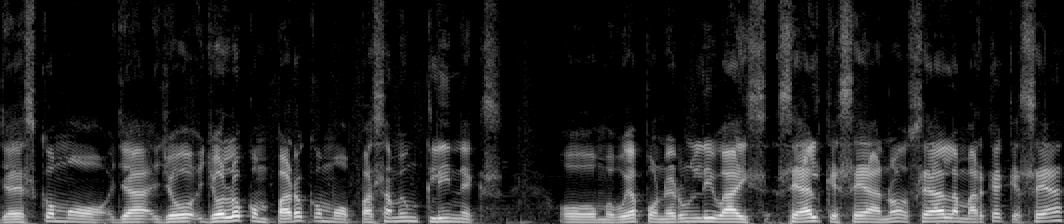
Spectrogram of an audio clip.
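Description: Using a normal speaking voice, a man speaks at a fairly slow pace and a fairly high pitch with ordinary pitch variation. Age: 50s. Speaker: pizzeria owner. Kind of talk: casual interview.

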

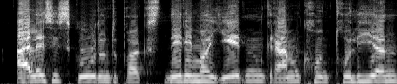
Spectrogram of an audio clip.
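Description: A woman with an ordinary speaking voice at a fairly slow pace. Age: 50s. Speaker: podcast co-host, business consultant. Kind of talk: casual chat.

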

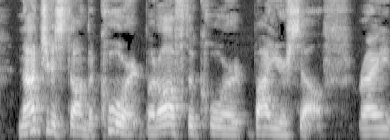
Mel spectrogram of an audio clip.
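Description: A man's fairly high voice moves at a fairly slow pace with ordinary pitch variation. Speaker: accounting firm partner. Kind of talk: interview. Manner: hesitant, many fillers.

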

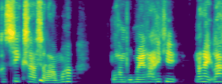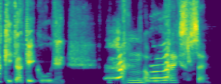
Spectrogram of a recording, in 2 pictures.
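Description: A woman with a bright, sharp tone and vocal fry talks at a fairly quick pace and fairly high pitch, her pitch swinging very widely. She leaves long, frequent pauses, and the sound is dry and close with no echo.

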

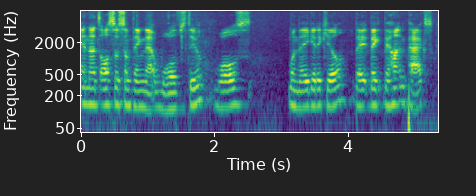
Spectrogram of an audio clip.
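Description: A somewhat breathy man with an American accent, medium pitch, monotone, flat intonation and a moderate pace. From Kansas City. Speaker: podcast co-host. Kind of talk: casual chat.

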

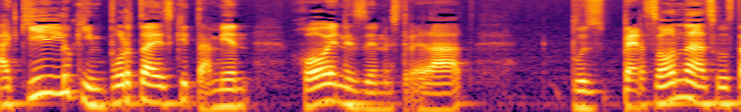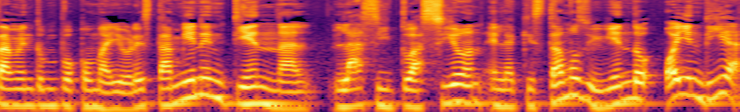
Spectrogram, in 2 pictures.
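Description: A man with an unremarkable speaking voice talks at a fairly slow pace, fairly high in pitch, with ordinary pitch variation. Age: 20s. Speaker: podcast host, university student. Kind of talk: motivational podcast monologue.

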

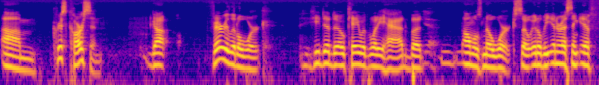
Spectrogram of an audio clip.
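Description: The speaker uses lively intonation at a moderate pace, broken by long, frequent pauses. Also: man. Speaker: football podcast co-host. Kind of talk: casual chat.

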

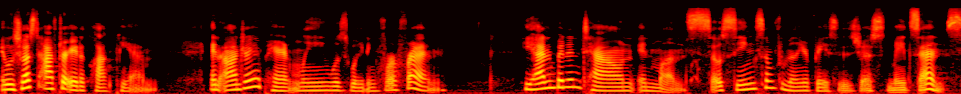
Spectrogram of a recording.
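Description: A woman has an ordinary speaking voice, fairly low in pitch, with lively intonation at a moderate pace. The recording is very clean, with a silent background. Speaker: true crime podcaster. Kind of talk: true-crime narration, storytelling a case in a steady, serious tone. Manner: conversational and sassy in intros, then grave and measured in the retelling.

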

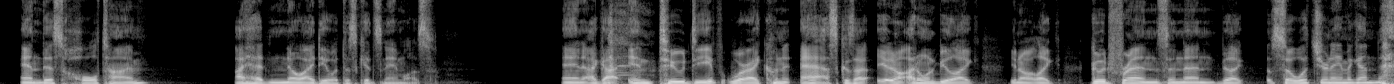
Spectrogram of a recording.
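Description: Over a silent background in a very clean recording, a man with an unremarkable speaking voice and an American accent talks at a moderate pace, his fairly low pitch carrying lively intonation in a dry, close sound with no echo. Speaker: podcast co-host. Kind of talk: casual chat.

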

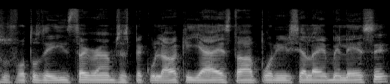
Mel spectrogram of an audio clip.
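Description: At a fairly quick pace, a man speaks with a fairly low pitch in a flat monotone. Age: 20s. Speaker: sports podcast host. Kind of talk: casual sports chat.

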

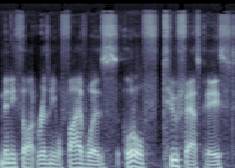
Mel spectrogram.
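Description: Here is a man with a plain, everyday voice and a fairly low pitch. He talks at a fairly quick pace. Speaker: podcast co-host. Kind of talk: casual chat.

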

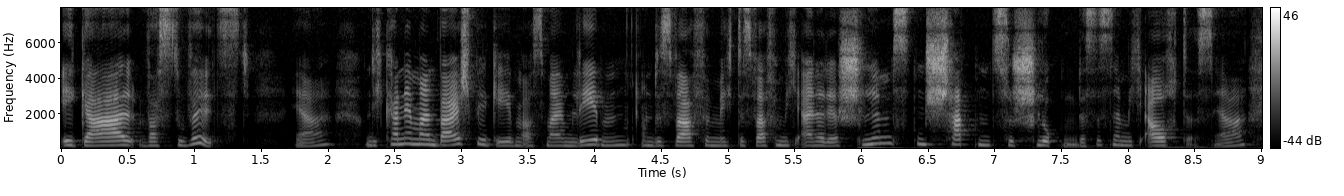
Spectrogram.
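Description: Fairly high-pitched female voice at a moderate pace with ordinary pitch variation. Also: very clean recording, silent background. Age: 20s. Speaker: tantra teacher and podcast host. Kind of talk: solo podcast monologue. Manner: hesitant, many fillers.

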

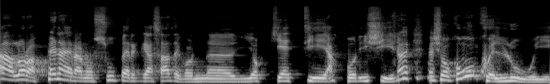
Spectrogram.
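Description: In a normal speaking voice, a man talks at a fairly quick pace with fairly high pitch, lively intonation, very even loudness and hardly any pauses. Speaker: theatre director and stage director. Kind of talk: casual podcast chat.

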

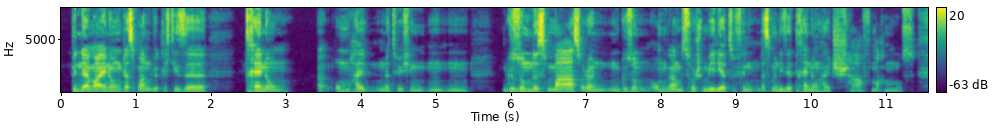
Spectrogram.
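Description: Long, frequent pauses break up a man's medium-pitched speech, which keeps a fairly even intonation. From Germany. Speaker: podcast co-host. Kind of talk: casual chat. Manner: halting.

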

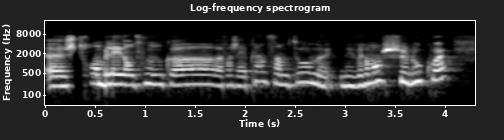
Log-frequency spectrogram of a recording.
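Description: A woman's fairly high voice at a fairly slow pace, with ordinary pitch variation over noticeable background noise. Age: 30s. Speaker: wellness and life coach. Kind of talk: casual interview testimony.

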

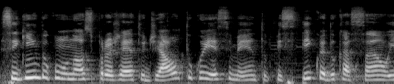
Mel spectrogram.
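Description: With a high pitch and a dark, mellow tone, a woman talks at a moderate pace with lively intonation. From Brazil, Guarulhos, São Paulo. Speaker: podcast host. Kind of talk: scripted narration.

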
